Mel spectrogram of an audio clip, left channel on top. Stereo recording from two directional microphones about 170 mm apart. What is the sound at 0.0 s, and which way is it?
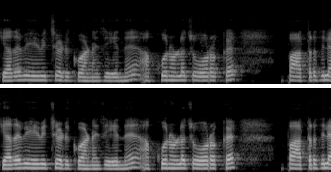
A woman's voice, 20° right (ahead or behind).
